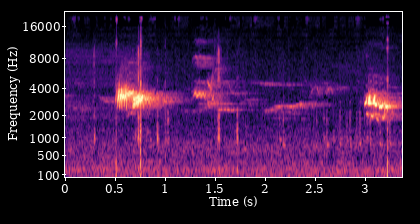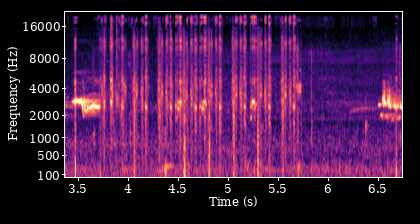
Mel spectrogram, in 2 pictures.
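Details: Brown-headed thrush from a field guide recording: clear whistled phrases, some with rapid trilled tails, separated by brief silences, with a patter of dry ticking clicks between them.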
